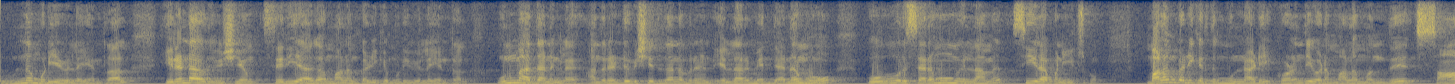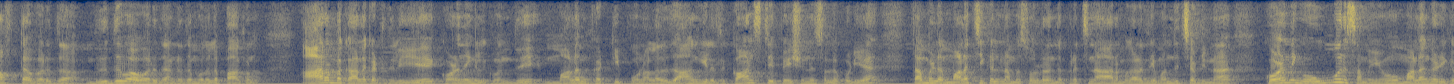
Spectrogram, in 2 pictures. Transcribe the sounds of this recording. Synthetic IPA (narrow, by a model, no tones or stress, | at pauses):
ʊnːɐmʊɽɪjɐʋɪlːɐɪɛndraːl | ɪɾɐɳɖaːʋɐðɯʋɪʂɐjɐmsɐɾɪjaːɣɐmɐlɐmkɐɻɪkʲːɐmʊɽɪjɐʋɪlːɐɪɛndra̰ːl | ʊnmeɐt̪ːãːniŋɡɐlɐɐnd̪ɐɾɛɳɖɯʋɪʂɐjɐt̪ːɯt̪ãːnɐmːɐɾ | ɛlːaːɾɯmeːd̪ɛnɐmʊ̃ | ɔʋːɔɾɯsɛɾɐmɐmʊ̃ɪlːaːmɐ | siːɾaːpɐɳːɪjɪʈːɾɯkːʊ̰̃ | mɐlɐmkɐɻɪk̬ʲːɪɾɐðɯkːɯmʊnːaːɽikɔɻɐnd̪ɐjoːɽɐmɐlɐmʋɐnd̪ɯ | saːfʈaːʋɐɾɯðaːmɪɾɯðɯʋaːʋɐɾɯðaːɛndrɾɐðɯmɔðɐlːɐpaːɾkɐɳʊ̃ | aːɾɐmbɐkaːlɐkːɐʈːɐt̪ːɪlɐjeːkɔɻɐnd̪ɛŋɡɐɭɯkːɯʋɐnd̪ɯ | mɐlɐmkɐʈːipːoːnɐːlɐðaːðɯaːŋɡɪlɐt̪ːkaːnsʈɪpeːʂɐnɯsɔlːɐkːuːɽɪjɐt̪ɐmɪɻɭɐmɐlɐt͡ʃːɪkːɐɭnɐmːɐsɔlɾɐɐnd̪ɐpɪɾɐt͡ʃːɐnɛaːɾɐmbɐkaːlɐt̪̬ːɪljeʋɐnd̪ɯt͡ʃːɯɐpːɐɽɪnːaː | kɔɻɐnd̪ɛŋɡɐɭɔʋːɔɾɯsɐmɐjʊ̃mɐlɐŋkɐɻɪkːɐ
